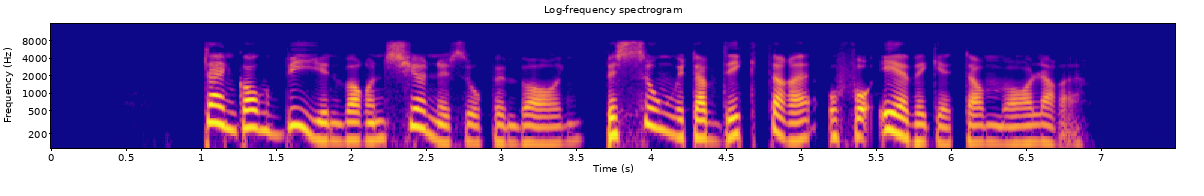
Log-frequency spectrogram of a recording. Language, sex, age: Norwegian, female, 63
